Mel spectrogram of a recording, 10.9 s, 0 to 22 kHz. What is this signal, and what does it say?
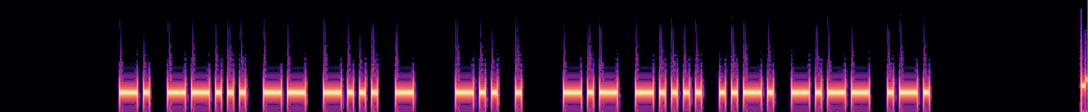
Morse code, heard as a keyed tone, about 21 wpm, 700 Hz. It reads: N7MBT DE K6FYR
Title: USA Callsign DE Callsign - 5 Characters - 20wpm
